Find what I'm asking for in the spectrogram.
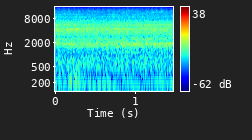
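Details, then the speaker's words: Brand-new Kawasaki KLX 230 SM at 0 km, warming up at a fast idle: a coarse, rattly mechanical clatter over the exhaust beat. The owner finds it rough and noisy and has read it may be due to the engine's tuning, which is unconfirmed. "Ini motor suaranya agak lumayan kasar ya."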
